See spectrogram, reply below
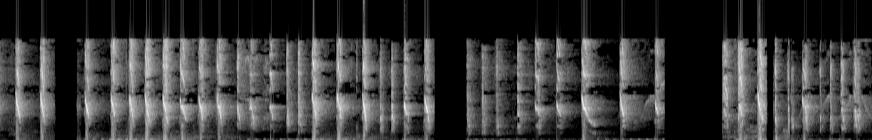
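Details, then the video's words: Male Bar-winged Prinia, called ciblek gunung, singing a long 'nembak rapat' lure phrase to provoke wild birds: rapid piercing high chips and short trills in quick succession, broken by a single brief pause. "Suara CIBLEK Gunung GACOR PIKAT - Pancingan Ampuh Bikin Ciblek BAHAN Cepat EMOSI Bunyi NGEBREN"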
